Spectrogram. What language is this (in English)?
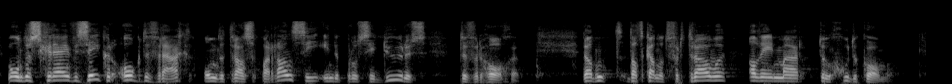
Dutch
